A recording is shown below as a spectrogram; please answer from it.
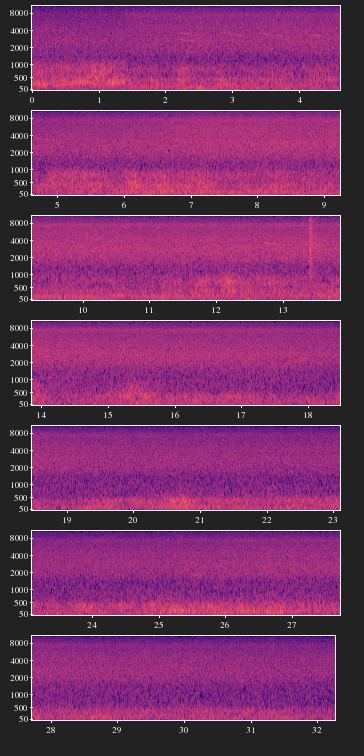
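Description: Low rumble of wind on the microphone, swelling and easing every few seconds. A faint run of short high chirps comes about two seconds in, and a single sharp click falls near the middle.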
